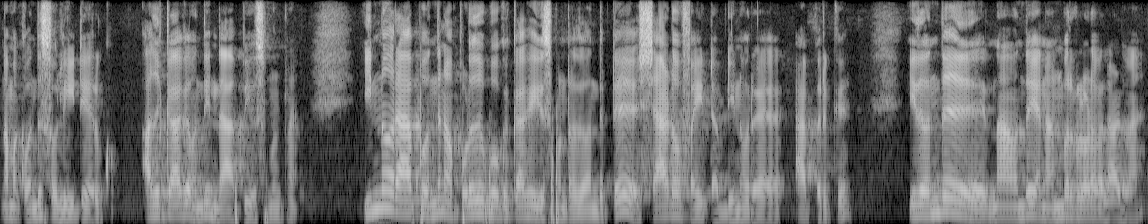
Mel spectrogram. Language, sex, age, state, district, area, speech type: Tamil, male, 18-30, Tamil Nadu, Salem, rural, spontaneous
